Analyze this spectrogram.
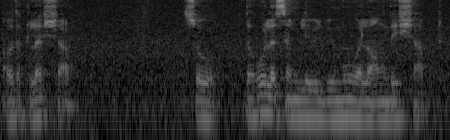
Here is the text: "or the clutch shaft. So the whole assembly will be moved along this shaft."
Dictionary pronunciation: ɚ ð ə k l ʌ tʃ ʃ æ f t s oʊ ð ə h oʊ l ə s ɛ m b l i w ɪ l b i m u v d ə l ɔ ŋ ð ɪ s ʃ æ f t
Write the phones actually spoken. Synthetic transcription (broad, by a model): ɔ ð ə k l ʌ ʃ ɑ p s oʊ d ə h oʊ l ə s ɛ m b l i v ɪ l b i m u v ə l ɔ ŋ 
